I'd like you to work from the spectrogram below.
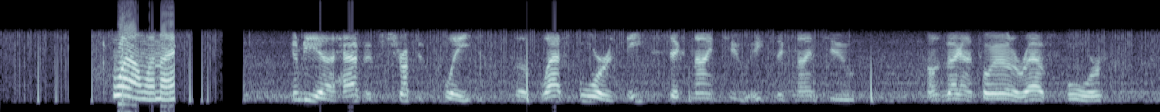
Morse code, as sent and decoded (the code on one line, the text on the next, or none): none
